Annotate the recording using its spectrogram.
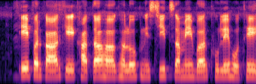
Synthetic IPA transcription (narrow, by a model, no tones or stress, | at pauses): eːpəɾəkaːɾkekʰaːt̪aɦəɡʱɐlõːknɪst͡ʃɪt̪sɐməbɐəɾkʰuːleɦoːt̪ʰeː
